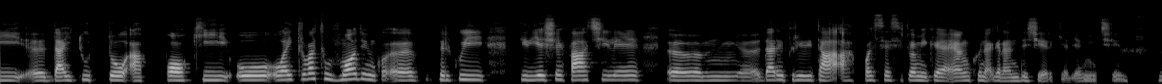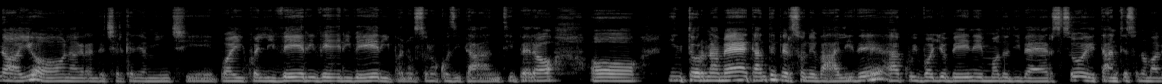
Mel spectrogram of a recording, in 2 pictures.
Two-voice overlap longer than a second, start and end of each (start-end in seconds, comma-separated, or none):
none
